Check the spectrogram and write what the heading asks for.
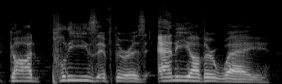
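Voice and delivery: mildly urgent, pleading prayer; earnest plea. Acted. Voices Jesus pleading in prayer.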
